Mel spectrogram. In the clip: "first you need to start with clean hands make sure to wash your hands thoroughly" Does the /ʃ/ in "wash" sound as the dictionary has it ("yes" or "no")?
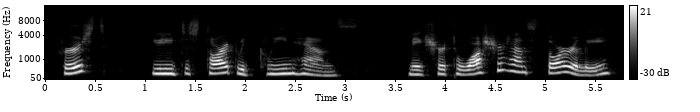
yes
